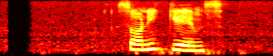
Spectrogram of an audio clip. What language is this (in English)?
Sinhala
